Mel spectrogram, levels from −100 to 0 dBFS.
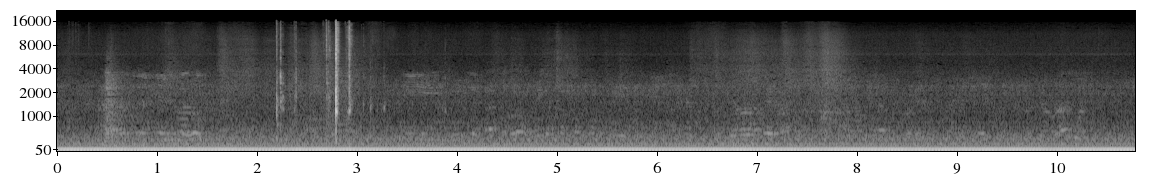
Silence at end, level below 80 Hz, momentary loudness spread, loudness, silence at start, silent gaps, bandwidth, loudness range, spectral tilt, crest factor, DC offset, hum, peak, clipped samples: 0 s; -28 dBFS; 2 LU; -30 LUFS; 0 s; none; 16 kHz; 3 LU; -4 dB/octave; 26 dB; under 0.1%; none; 0 dBFS; under 0.1%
